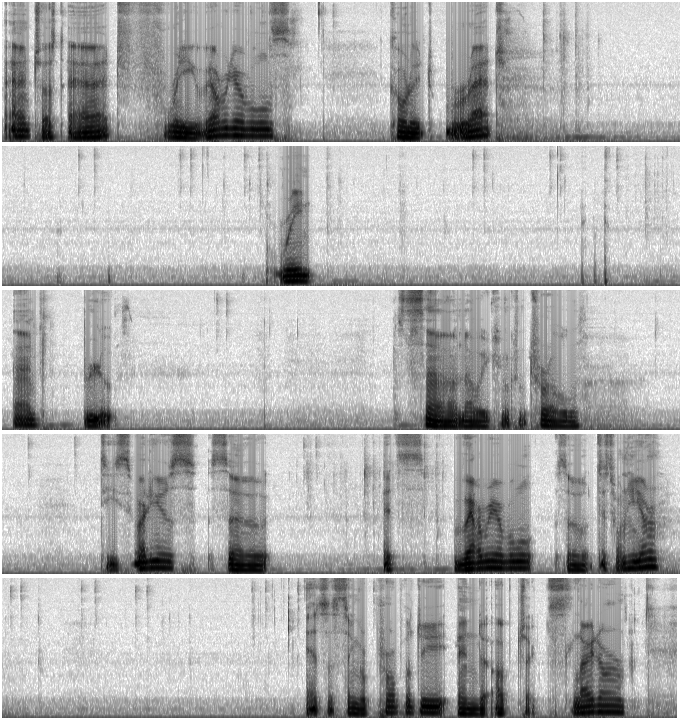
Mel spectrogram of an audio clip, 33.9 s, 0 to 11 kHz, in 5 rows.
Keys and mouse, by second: 8.6-15.0 drag, 18.1-20.1 middle drag, 18.5-20.1 drag, 20.1 right click, 20.7-25.7 drag, 26.7-33.8 drag.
